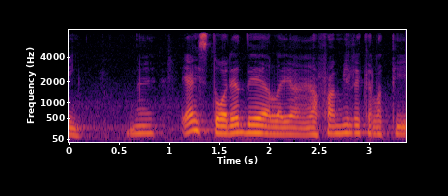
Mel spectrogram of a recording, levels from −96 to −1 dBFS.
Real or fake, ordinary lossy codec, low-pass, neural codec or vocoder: real; none; 7.2 kHz; none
